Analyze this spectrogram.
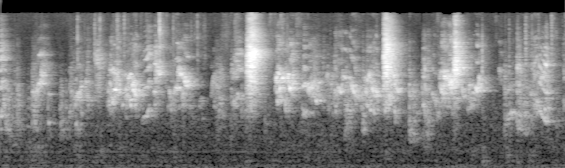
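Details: Several budgerigars chirp for stress relief, a continuous mix of buzzy warbles, clicks and sharp high squawks in uneven bursts.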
